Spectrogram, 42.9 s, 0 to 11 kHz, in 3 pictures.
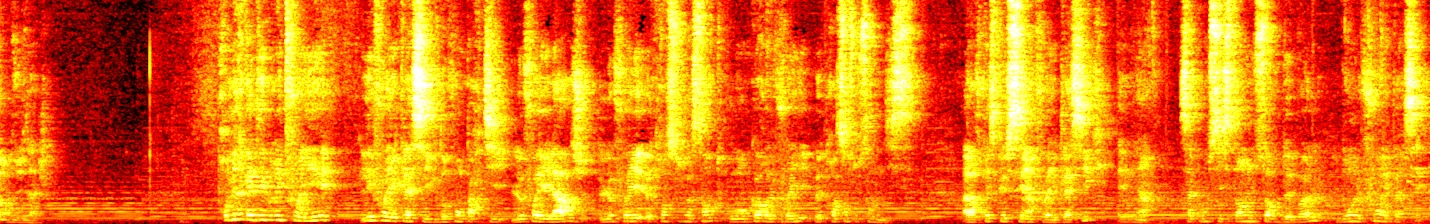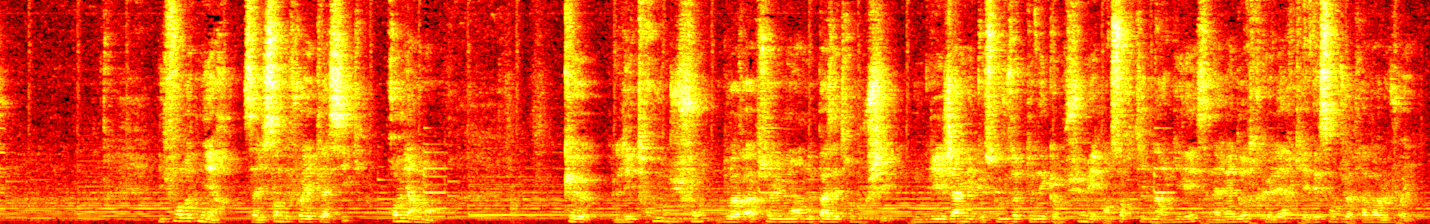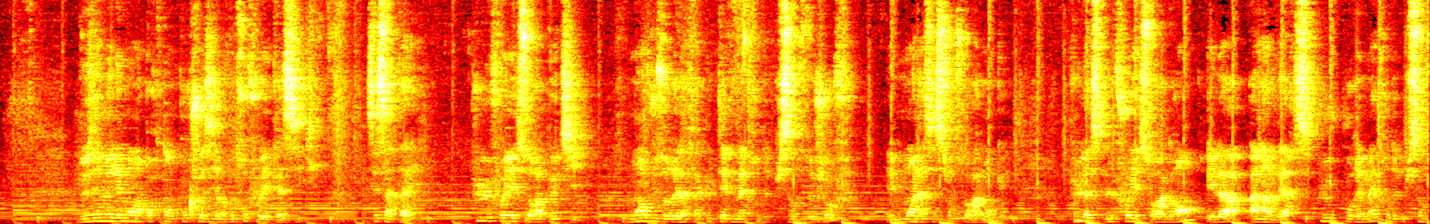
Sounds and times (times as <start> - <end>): Speech: 0.0 - 0.6, 2.2 - 14.4, 15.9 - 18.8, 20.0 - 28.6, 29.4 - 42.9
Music: 0.0 - 42.9.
